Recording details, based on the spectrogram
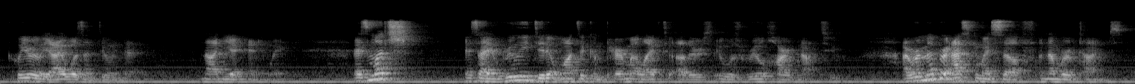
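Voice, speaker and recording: A man in his late thirties reading his own personal writing aloud, earnestly and emphatically, with dramatic pauses. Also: medium pitch, a bit bright. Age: late 30s. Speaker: author and podcast host reading own book. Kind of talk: expressive audiobook-style personal narration. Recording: roomy echo, faint background noise.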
